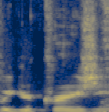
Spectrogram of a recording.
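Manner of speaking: sedated, tranquilized-sounding voice. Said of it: "he's like".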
